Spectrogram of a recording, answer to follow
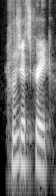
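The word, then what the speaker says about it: Schitt's Creek: the finale of uh shit's creek is it that's how you say it yep shit's creek but i stand by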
